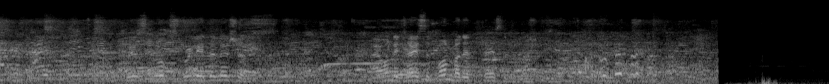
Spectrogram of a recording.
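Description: A man talks close to the microphone over the crowd.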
